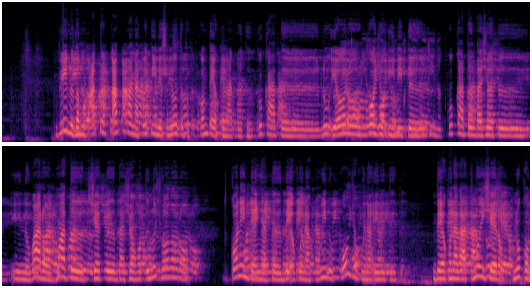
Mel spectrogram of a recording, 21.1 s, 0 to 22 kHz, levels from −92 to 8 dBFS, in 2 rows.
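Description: Throughout the speech, every phrase is shadowed by a quieter and thinner copy trailing about a fifth of a second behind, roughly 6 dB down. This is echo with no canceller: the far end's loudspeaker feeds its microphone, and nothing removes the returning signal.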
